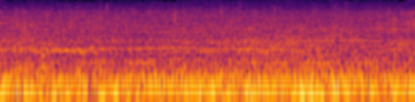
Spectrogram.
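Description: Steady rain pours in the video game Sleeping Dogs, a dense continuous hiss of drops on surfaces filling the scene at an even level, with no voices over it.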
